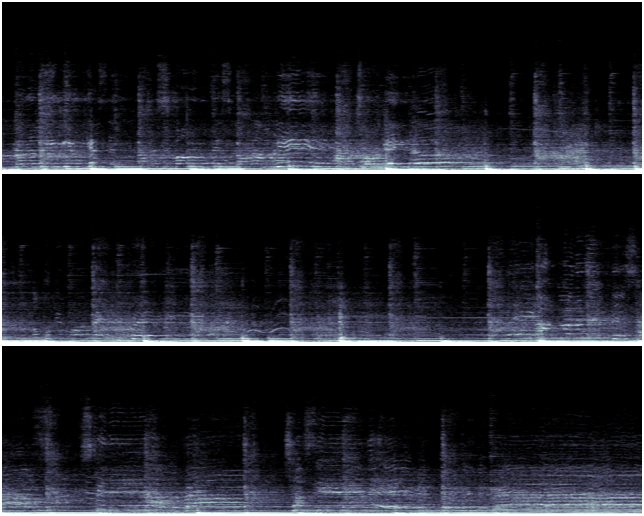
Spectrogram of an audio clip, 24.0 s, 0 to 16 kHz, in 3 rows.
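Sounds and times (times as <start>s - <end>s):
person singing: 0.0s - 6.5s, 7.3s - 12.0s, 14.1s - 24.0s
live band playing: 0.0s - 24.0s
heavy bass line: 9.8s - 24.0s.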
